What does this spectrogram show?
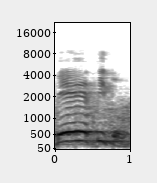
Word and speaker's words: ব্যতীত: ব্যতীত হবে ব্যতীত, যেমন ব্যতিক্রম হবে ব্যতিক্রম।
